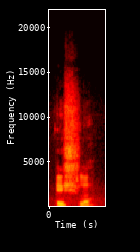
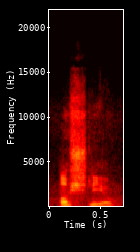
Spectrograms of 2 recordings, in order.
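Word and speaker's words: Uisliu: to come from but his name is ishla not OSH Leo like some people will say I'd add one more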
